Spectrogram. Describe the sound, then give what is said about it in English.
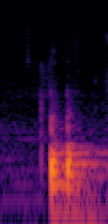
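Quiet drinking sounds as a person takes a sip of water: a faint slurp followed by two soft, low gulps in quick succession, with no talking. “You get to drink water. Who, who doesn't love it? I'm gonna take a sip.”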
